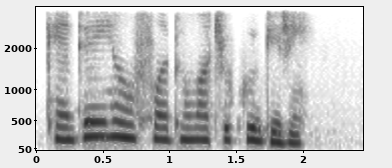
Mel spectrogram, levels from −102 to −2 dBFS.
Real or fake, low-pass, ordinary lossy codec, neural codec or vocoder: fake; 3.6 kHz; none; codec, 16 kHz, 2 kbps, X-Codec, HuBERT features, trained on general audio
